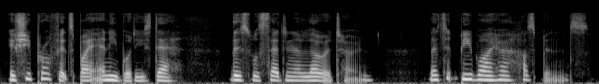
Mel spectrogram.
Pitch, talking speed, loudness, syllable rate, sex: 195 Hz, 190 wpm, -17 LUFS, 4.9 syllables/s, female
